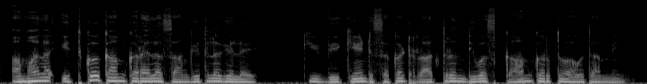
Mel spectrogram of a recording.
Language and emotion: Marathi, sad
